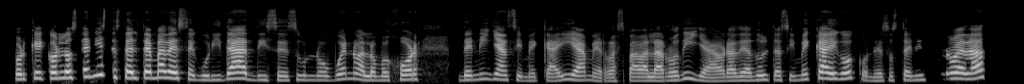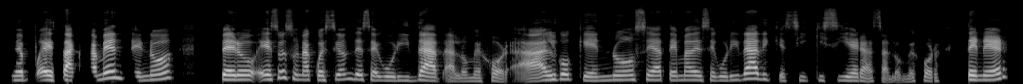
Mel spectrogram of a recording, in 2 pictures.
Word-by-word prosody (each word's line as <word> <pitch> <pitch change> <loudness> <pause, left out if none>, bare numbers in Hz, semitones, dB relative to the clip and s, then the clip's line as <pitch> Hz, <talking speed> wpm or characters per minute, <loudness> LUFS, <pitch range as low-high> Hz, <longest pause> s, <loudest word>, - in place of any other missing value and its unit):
Porque 250 +4 +1
con 280 +1 +4
los 295 0 +5
tenis 360 +6 +3
está 325 -3 +4
el 285 -1 +3
tema 295 +1 +7
de 290 -2 +7
seguridad, 235 +3 +4
dices: 200 -1 -8
“Uno 200 -2 -9
bueno, 250 +4 -3
a 220 - +2
lo 195 -1 -2
mejor 220 +5 -1 0.4
de 210 +2 -2
niña 245 -1 0
si 210 -3 -9
me 175 -1 -11
caía, 200 +5 -1
me 175 -5 -8
raspaba 165 +3 -4
la 170 -1 +1
rodilla, 190 - -4
ahora 175 +2 -2
de 190 - -2
adulta 205 +2 -4
si 200 0 -12
me 230 +3 -5
caigo 275 0 +4
con 170 - -13
esos 180 +2 -11
tenis 205 +1 -6
de - - -27
ruedas 270 +2 +6 0.5
me 200 0 -1
pue 200 0 +1
"Exactamente, 205 +4 +2
¿no? 235 +9 -2 0.5
Pero 215 -1 +4
eso 225 +7 -1
es 305 -2 -6
una 215 -3 -1
cuestión 215 +4 -6
de 230 -2 -2
seguridad, 185 -2 0
a - - -6
lo 145 - -13
mejor, 155 +1 -9
algo 220 +10 -1
que 180 -6 -6
no 205 +4 -5
sea 210 -2 -3
tema 200 +1 -5
de 205 0 -2
seguridad 200 +8 +1
y 235 - -8
que - - -14
sí 175 +2 -16
quisieras, 180 -3 -8
a - - -8
lo - - -17
mejor, - - -12 0.2
tener. 210 +7 +3
205 Hz, 190 wpm, -22 LUFS, 185-245 Hz, 0.5 s, tema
